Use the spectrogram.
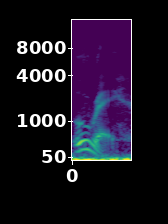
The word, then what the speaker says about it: Ouray: Going to Ouray, and I'm pretty sure that that's how you pronounce it. Ouray, not Ouray or Ouray. It's got to be Ouray.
